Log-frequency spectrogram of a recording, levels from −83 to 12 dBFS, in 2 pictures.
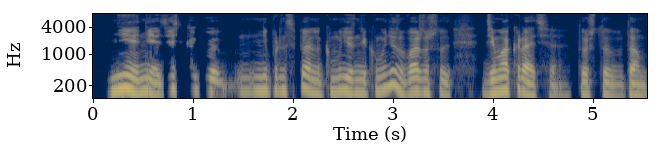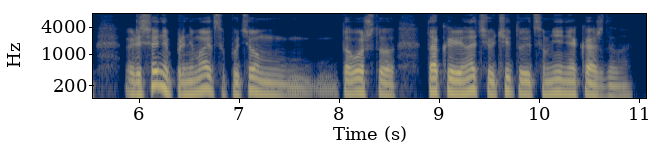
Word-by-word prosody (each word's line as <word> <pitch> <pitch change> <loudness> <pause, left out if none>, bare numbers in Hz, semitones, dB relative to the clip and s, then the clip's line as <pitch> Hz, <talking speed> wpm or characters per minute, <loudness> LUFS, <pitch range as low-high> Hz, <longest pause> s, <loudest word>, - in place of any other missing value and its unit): Не-не, 150 -4 +5
здесь 165 +9 -5
как 170 -2 -11
бы 140 -4 -1
не 155 +1 -3
принципиально 155 -2 -1
коммунизм- 145 +1 0
не 135 - -1
коммунизм, 165 +6 -1
важно, 140 +2 +2
что 130 -2 -5 0.3
демократия. 115 -7 +1
То, 125 - -1
что, 120 +2 -4
м, 110 -1 -6
там 110 -3 0 0.3
решение 145 - +3
принимается 130 +2 -1
путем, 120 - -4
м, - - -20
того, 135 +2 +3
что 115 -6 -2 0.3
так 145 0 +3
или 135 -2 +6
иначе 145 0 +1
учитывается 130 -1 -2
мнение 125 -1 0
каждого. 100 -4 -2
135 Hz, 150 wpm, -22 LUFS, 120-150 Hz, 0.3 s, или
